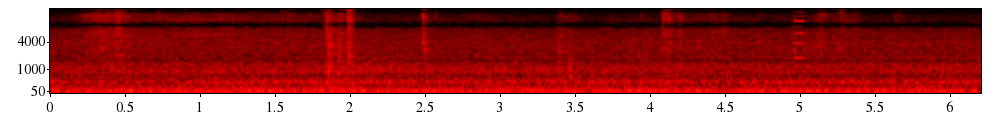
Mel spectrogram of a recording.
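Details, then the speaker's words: 1997 Honeywell HW-612 12-inch reversible window fan from a thrift store, starting on high: low, uneven hum with slight wobble, turning sluggishly and shaking; owner says bearings need cleaning and oiling. "and it'll start it on high running a little rough and it's shaking a little bit"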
